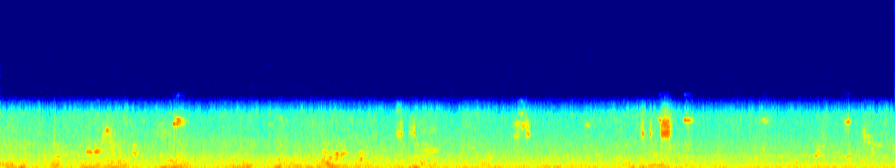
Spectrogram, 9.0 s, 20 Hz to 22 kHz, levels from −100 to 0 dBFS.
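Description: From start to finish the speech carries a steady buzz at about 46.9 Hz and runs 1.12 times too fast while keeping close to its normal pitch. This is a block size mismatch (truncated): one stage writes longer blocks than the next reads, so the tail of each block is discarded. The buzz rate fits blocks read 1024 samples at a time.

Later, faint repeats trail the speech from 6.95 to 7.1 s, 7.34 to 7.38 s and 8.9 to 8.94 s. Each repeat comes 158 ms behind the original and sits well below it in level. This is likely an echo leak: a loudspeaker on the far side fed the microphone, and the echo canceller let some of it back into the call.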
